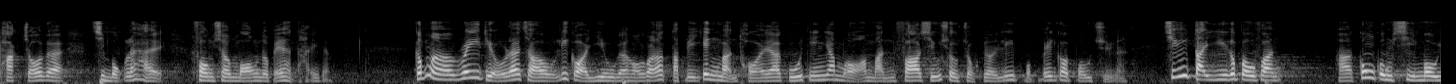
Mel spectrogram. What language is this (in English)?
Cantonese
